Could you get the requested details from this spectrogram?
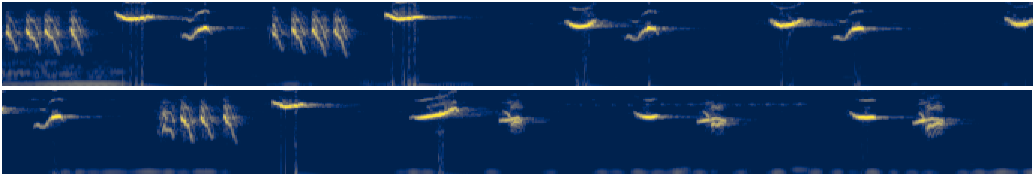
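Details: Long-tailed shrike in lively song with varied inserted phrases, played to stir quiet shrikes into singing: sharp chip notes with downslurred twists repeat at an uneven rhythm, broken by brief scratchy bursts.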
